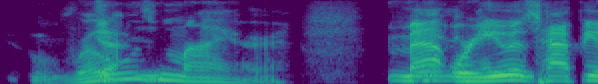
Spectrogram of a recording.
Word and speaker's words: Rosemeier: know and it's awesome did I up your last name no that's exactly how you say it that's two in a row Rose Meer Matt were you as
